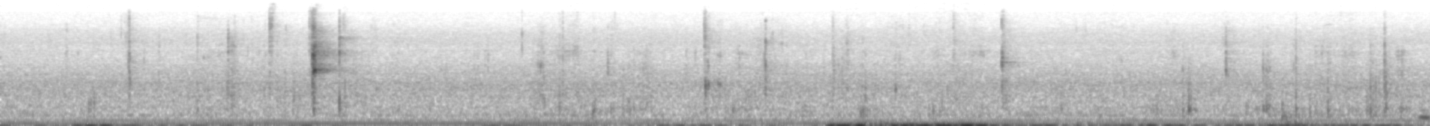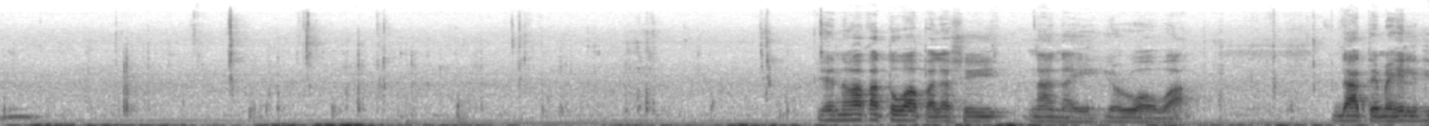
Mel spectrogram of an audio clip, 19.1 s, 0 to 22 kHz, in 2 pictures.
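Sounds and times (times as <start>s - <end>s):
chewing with wet mouth clicks: 0.4s - 2.5s, 3.2s - 6.9s, 7.7s - 9.4s, 10.2s - 15.0s.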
